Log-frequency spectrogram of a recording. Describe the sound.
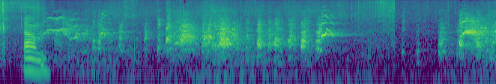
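Wild baboons in a troop fight, two individuals trading shrill, harsh screams and honking barks. The calls are loud and ragged, rise and fall in bursts, and continue almost without pause throughout.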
